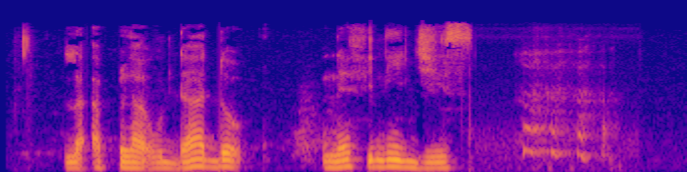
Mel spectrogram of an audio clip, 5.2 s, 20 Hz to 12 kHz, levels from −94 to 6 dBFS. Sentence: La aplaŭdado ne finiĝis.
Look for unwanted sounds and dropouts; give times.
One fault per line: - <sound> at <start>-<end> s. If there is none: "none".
- laugh at 3.8-4.7 s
